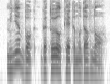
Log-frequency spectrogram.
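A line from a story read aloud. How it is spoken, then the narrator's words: Calm. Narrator (Russian): спокойно произнесла она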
